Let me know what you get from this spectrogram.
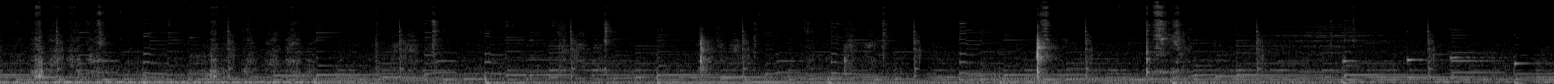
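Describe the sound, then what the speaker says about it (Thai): Garlic pounded in a mortar for stir-fried liang leaves, a steady run of dull wooden thuds and grinding rubs close by, going on throughout. "ตำกระเทียมนะคะ สำหรับผัดใบเหลียงค่ะ"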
